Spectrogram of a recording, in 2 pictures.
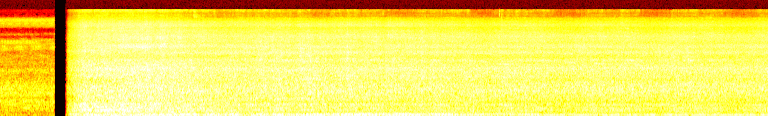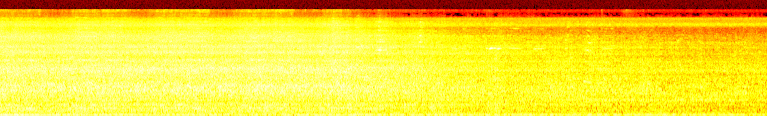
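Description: Diesel-hauled passenger train passing on the track: a loud, steady rumble of coaches running over the rails. It starts abruptly about a second in, is loudest for the next few seconds, then slowly fades as the train moves away.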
